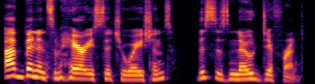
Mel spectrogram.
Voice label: menu chatter; athena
